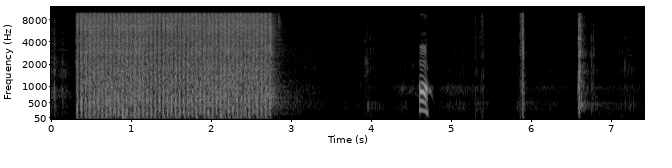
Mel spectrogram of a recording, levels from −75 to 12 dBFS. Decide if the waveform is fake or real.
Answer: real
